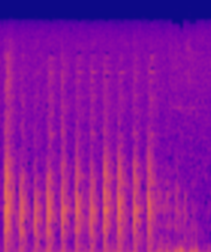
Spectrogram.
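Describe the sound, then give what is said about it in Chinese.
Many woodpeckers, called by a fairy in the Pinocchio story, peck at Pinocchio's nose: about a dozen sharp, evenly spaced wooden taps in a steady rhythm, fairly loud, ending with a couple of heavier, duller knocks. No talking. “之后，仙女叫来好多只的啄木鸟，啄着他的鼻子，”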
